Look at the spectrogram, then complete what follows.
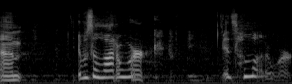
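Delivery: crying through the words. Thanking donors and supporters after being chosen, crying. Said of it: "I'm sorry for crying".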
